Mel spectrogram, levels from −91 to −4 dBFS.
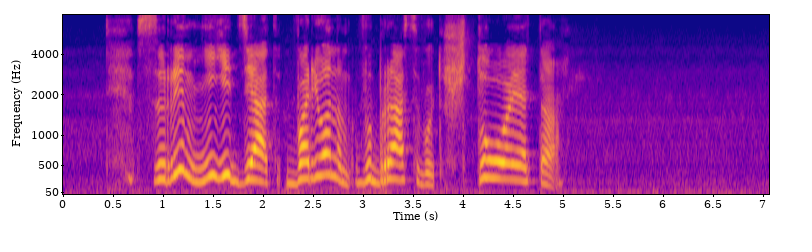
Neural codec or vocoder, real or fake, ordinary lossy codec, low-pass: codec, 16 kHz, 8 kbps, FunCodec, trained on LibriTTS, 25 frames a second; fake; none; none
